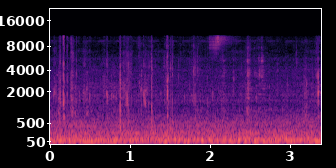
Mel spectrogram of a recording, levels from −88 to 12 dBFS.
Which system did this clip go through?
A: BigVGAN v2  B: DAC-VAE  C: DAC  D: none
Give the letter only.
D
